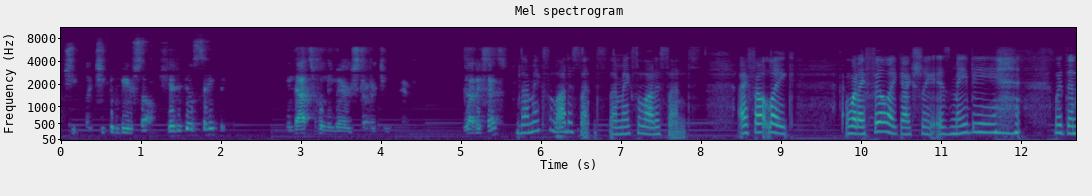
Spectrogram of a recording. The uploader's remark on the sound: Just wanna preface by apologizing for any of the audio issues with this episode...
